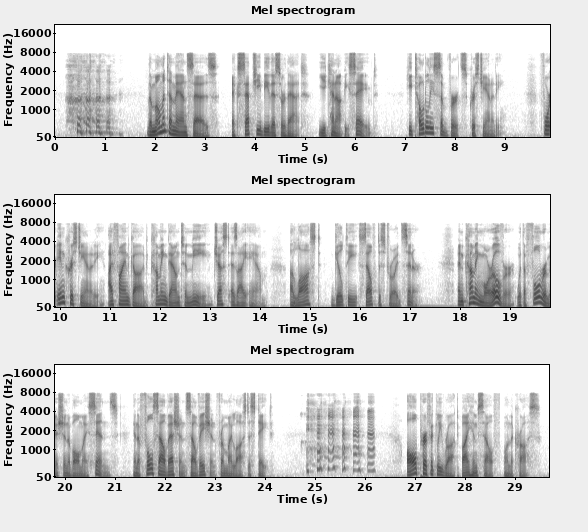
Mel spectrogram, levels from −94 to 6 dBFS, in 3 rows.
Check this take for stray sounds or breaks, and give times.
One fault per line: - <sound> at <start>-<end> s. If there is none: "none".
- laugh at 0.2-1.4 s
- laugh at 24.7-26.3 s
